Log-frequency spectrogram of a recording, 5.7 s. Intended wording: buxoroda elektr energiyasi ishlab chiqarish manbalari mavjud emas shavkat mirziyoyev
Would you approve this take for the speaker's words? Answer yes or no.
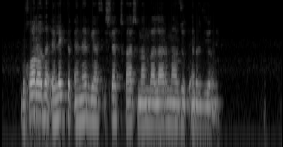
no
